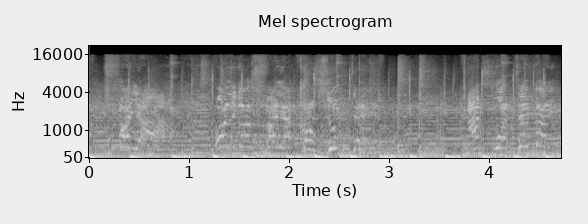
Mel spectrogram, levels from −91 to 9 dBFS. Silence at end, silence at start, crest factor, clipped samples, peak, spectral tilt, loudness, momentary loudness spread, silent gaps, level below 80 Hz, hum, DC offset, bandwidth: 0 s; 0 s; 10 dB; under 0.1%; 0 dBFS; -4 dB/octave; -11 LUFS; 4 LU; none; -12 dBFS; none; under 0.1%; 16 kHz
